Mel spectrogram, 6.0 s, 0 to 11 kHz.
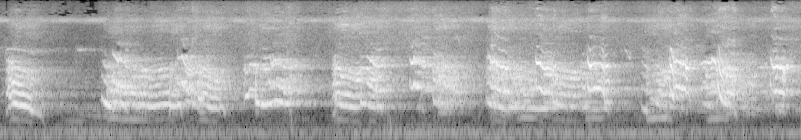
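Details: Plott Tan puppies, a Plott hound crossed with black and tan coonhound, aged 8 weeks to 5 months and raised at a kennel from deer-tracking parents: several high, ringing yelps and bays overlap in near-continuous bursts, about one a second.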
